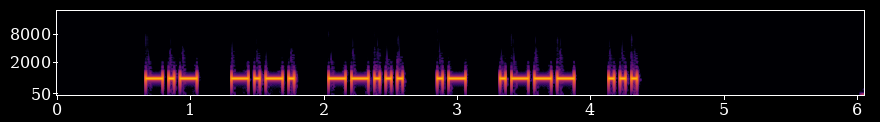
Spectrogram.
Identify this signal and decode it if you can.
Morse code, heard as a keyed tone, about 28 wpm, spaced as for 20 wpm, 700 Hz. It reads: KC7AJS
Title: USA Call Signs - 6 Characters - 2x Character Spacing - 28wpm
